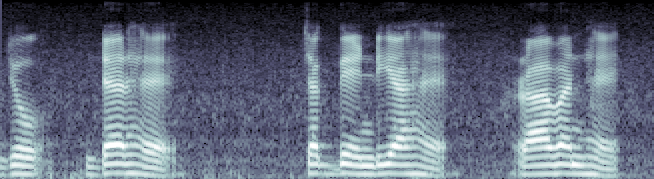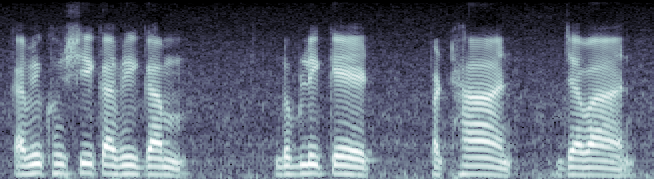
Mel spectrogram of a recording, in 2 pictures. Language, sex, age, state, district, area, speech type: Urdu, male, 30-45, Uttar Pradesh, Shahjahanpur, urban, spontaneous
